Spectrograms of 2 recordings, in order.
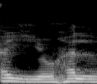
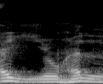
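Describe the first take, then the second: Both takes have the same delivery.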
